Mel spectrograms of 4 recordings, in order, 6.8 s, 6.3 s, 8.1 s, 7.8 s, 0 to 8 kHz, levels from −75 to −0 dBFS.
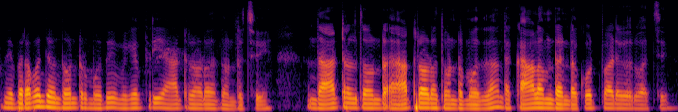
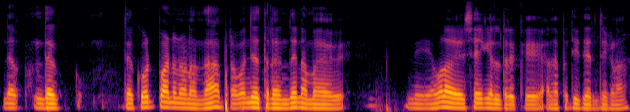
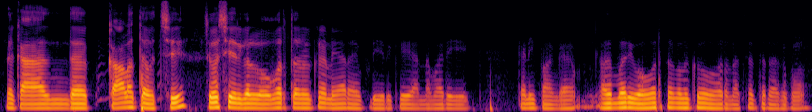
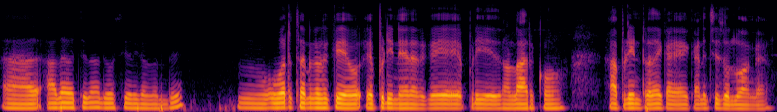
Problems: background sounds at intervals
